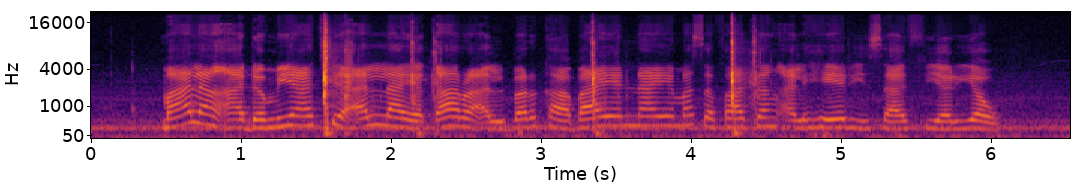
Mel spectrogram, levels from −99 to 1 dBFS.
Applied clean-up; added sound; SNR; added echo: none; Computer keyboard; 1 dB; none.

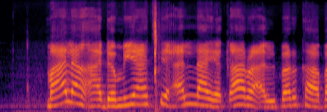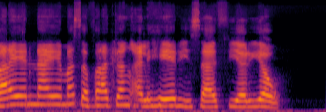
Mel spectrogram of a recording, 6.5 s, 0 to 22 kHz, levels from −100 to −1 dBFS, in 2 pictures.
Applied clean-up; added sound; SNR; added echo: neural mask model DeepFilterNet 3.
